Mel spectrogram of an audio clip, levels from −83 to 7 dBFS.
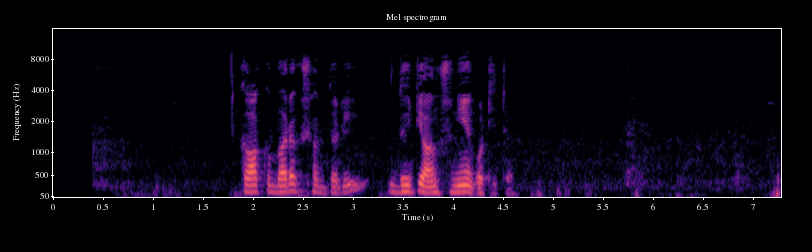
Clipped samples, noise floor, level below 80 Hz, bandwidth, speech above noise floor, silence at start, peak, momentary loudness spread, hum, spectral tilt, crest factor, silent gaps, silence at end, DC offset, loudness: under 0.1%; -69 dBFS; -60 dBFS; 9.6 kHz; 42 dB; 1.9 s; -10 dBFS; 18 LU; none; -6 dB/octave; 22 dB; none; 0 s; under 0.1%; -28 LUFS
